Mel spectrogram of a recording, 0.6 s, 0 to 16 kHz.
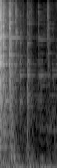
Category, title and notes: Sound effects > Other mechanisms, engines, machines
metal shop foley -184
tools, boom, wood, sfx, crackle, little, shop, bop, perc, pop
